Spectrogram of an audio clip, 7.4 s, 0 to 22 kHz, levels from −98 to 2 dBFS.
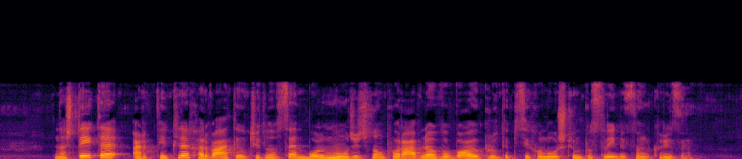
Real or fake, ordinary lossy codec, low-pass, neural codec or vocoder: fake; none; none; autoencoder, 22.05 kHz, a latent of 192 numbers a frame, VITS, trained on one speaker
